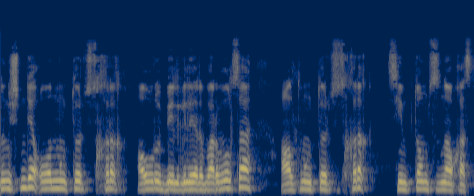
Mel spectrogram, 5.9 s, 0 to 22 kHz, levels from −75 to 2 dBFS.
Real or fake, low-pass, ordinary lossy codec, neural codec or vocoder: fake; 9.9 kHz; MP3, 48 kbps; vocoder, 44.1 kHz, 128 mel bands every 256 samples, BigVGAN v2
